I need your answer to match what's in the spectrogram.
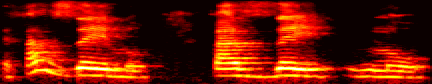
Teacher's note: Você bota uma tonicidade, você bota uma força no Z, no E. Então, e é um som aberto, fechado, E.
